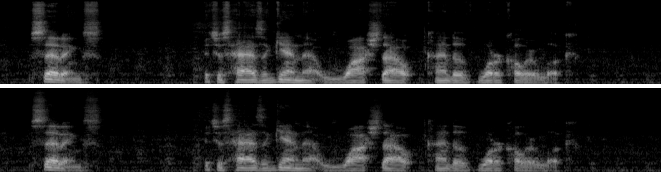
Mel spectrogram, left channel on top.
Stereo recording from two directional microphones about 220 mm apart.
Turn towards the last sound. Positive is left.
turn(degrees=35)  # may be behind; listen again after turning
